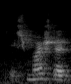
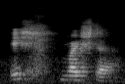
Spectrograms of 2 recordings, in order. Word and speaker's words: möchte: Các bạn chú ý cách đọc của động từ này nhé, bởi vì các bạn có nhìn thấy chữ CH không? Nhiều bạn đọc là möchten hoặc là möchten thì đều là chưa đúng. Các bạn nhớ là chữ CH ở đây đứng sau âm ôm laut thì mình sẽ đọc là âm như là chữ ish.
